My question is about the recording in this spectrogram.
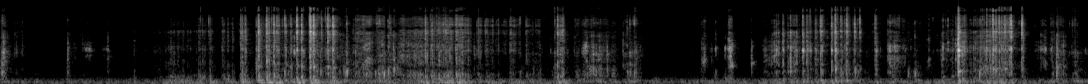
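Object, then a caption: Bar of soap shaved with a blade. A box-cutter blade shaves fine curls from the edge of a solid, dry brown soap bar held in the hand. The result is crisp, bright scraping and crackling in two dense bursts, separated by a brief quieter pause, with a faint low hum underneath.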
